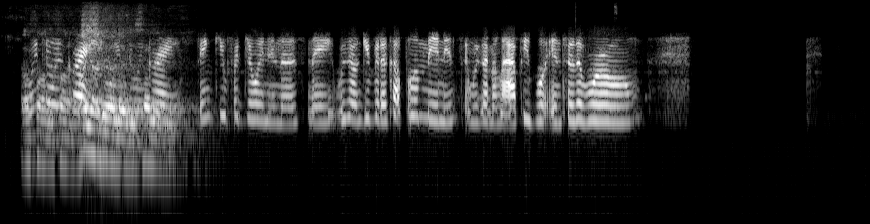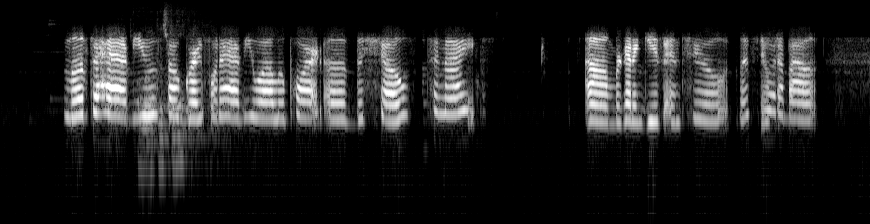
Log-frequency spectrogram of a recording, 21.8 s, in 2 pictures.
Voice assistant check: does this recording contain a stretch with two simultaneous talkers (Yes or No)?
Yes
